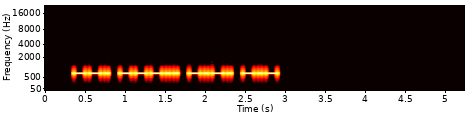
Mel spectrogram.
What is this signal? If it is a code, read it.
Morse code, heard as a keyed tone, about 25 wpm, 700 Hz. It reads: G8CK
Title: DXCC-100 Call Signs - 4 Characters - 25wpm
